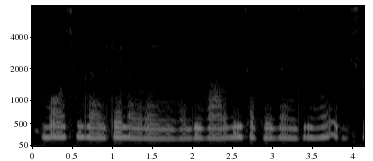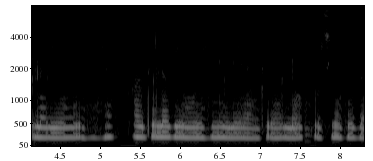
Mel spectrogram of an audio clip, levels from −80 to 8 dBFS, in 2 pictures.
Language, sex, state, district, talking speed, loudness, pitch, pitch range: Hindi, female, Uttar Pradesh, Etah, 200 wpm, -44 LUFS, 215 Hz, 205-220 Hz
